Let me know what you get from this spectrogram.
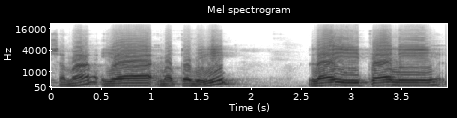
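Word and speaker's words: يا ليتني: Laitani, lai sembut, ya, lembutkan, karena di sini ada hukum tajwid yaitu bacaan lin, yang dimana ya dan waw termasuk huruf lin yang harus lembut dalam pelafalannya.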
